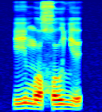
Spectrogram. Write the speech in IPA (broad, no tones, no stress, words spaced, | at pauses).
imo χuʎɪ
